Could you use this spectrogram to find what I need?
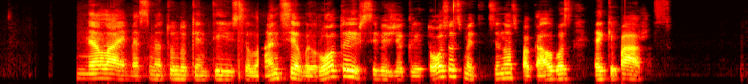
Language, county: Lithuanian, Kaunas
